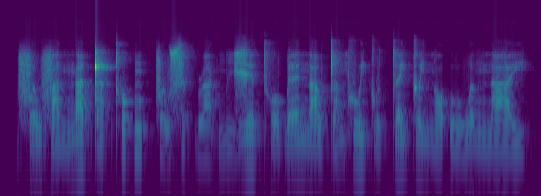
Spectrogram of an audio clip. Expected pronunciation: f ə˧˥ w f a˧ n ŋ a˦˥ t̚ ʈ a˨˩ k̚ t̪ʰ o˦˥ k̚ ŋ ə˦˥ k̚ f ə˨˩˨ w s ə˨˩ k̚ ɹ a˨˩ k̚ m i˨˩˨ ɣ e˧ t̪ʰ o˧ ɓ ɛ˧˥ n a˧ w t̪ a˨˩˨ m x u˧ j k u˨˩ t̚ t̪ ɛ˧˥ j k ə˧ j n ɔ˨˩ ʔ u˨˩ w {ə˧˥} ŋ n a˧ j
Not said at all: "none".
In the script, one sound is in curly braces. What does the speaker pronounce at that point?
ə˧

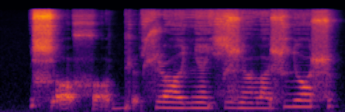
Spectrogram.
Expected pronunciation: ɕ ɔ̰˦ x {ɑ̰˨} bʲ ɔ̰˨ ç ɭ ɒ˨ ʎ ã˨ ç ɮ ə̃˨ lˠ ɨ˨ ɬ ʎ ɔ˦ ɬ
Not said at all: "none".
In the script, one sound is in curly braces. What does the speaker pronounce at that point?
ɔ̰˨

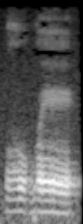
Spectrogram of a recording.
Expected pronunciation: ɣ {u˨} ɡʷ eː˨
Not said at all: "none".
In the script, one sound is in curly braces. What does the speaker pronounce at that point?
u˨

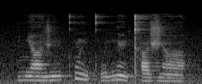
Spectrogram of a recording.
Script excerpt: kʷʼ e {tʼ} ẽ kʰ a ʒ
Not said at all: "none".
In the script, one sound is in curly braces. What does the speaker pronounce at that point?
n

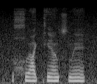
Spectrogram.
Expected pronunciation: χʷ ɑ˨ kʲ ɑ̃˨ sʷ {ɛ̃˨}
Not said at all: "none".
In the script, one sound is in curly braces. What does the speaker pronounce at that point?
ɛ̃˨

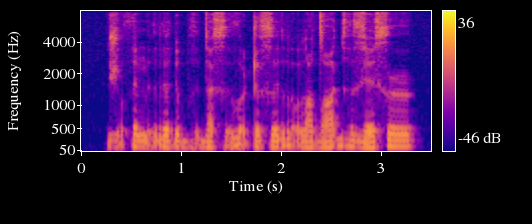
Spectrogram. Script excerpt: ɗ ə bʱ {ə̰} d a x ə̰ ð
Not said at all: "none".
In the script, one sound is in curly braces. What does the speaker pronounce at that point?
ə̰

